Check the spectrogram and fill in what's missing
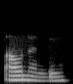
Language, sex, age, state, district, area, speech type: Telugu, female, 30-45, Andhra Pradesh, Anantapur, urban, conversation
